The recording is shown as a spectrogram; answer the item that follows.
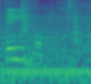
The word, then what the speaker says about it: feeble: one of them out so that's actually only a two syllable word and it says fee bull feeble okay now so we're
